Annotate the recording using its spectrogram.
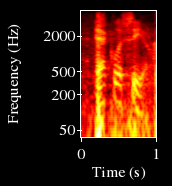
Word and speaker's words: ekklesia: The Greek word we pronounce, and you've all heard it, ekklesia, right?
